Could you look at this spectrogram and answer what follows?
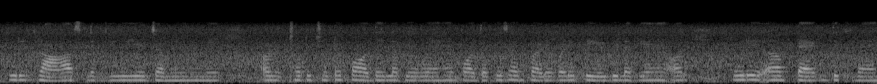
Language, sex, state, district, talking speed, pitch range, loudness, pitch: Hindi, female, Bihar, Darbhanga, 190 wpm, 185-200 Hz, -32 LUFS, 195 Hz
